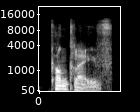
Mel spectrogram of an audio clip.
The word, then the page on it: conclave: British English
